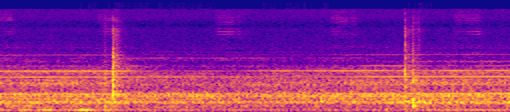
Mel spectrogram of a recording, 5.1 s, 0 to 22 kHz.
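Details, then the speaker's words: Hippo Tool ZD-8915 150 W desoldering gun (Pro'sKit SS-331H), new, heating toward 160: faint steady fixed-pitch electrical buzz from the gun, constant from switch-on, in a quiet room; owner says that's not good. "oh that's interesting the buzzing is actually coming from the gun either so that was a constant sound when we first turned it on"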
